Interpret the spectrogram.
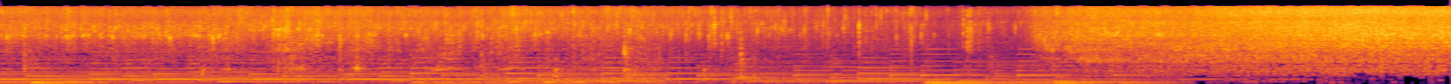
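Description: Mustard oil sizzling and crackling in a kadai with nigella seeds and slit green chillies, stirred with a spatula. About eight seconds in, mustard-and-green-chilli paste goes into the hot oil and the sizzle turns into a louder, steady hiss.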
